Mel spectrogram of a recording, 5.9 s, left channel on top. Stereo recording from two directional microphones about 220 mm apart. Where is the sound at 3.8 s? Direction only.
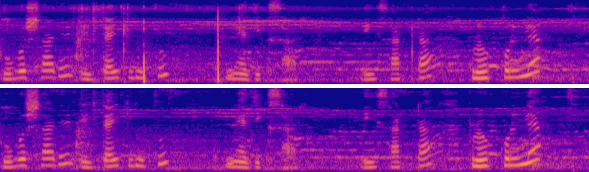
20° right (ahead or behind).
